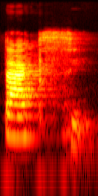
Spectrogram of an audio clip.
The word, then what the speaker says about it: táxi: letras e 4 fonemas mas lemos táxi é como se existisse um ser entre o ar eo x por isso 5 fonemas quatro letras e 5 fonemas é porque quando pronunciamos é como se existisse você antes do x certo e da palavra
